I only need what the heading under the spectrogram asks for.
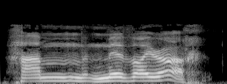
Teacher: doubling and strengthening the mem, implementing the din of dagesh chazak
